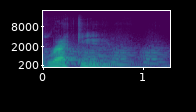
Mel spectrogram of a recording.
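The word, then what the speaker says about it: recce: how to say it it's oldfashioned British pronounced wrecky if you wrecky an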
